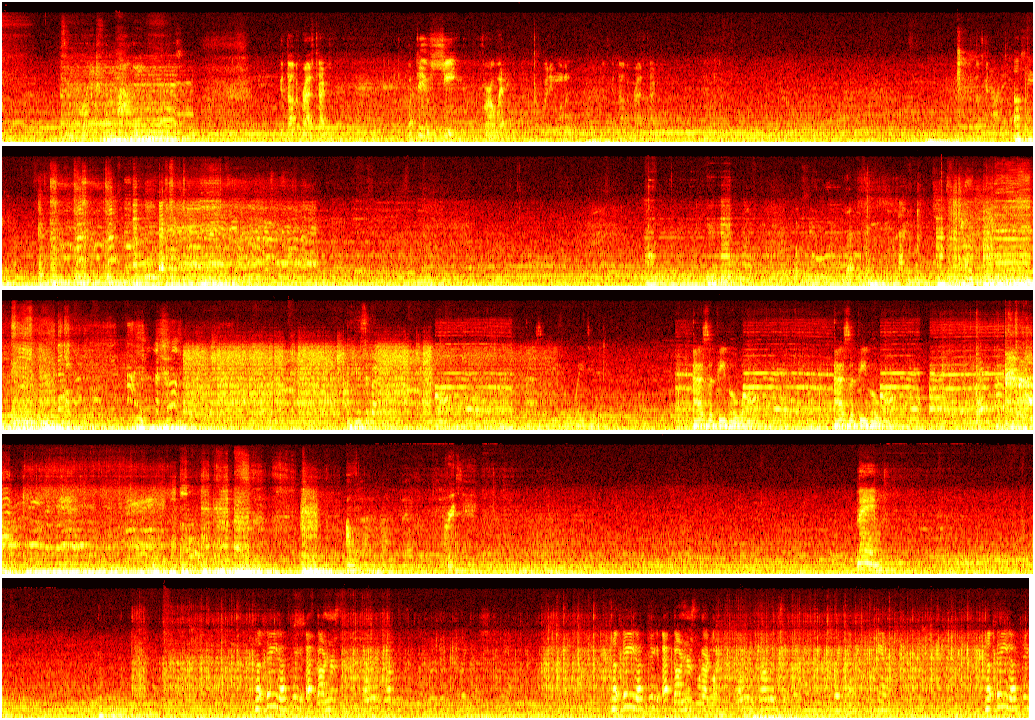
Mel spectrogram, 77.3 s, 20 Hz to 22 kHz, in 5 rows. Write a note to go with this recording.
inside a round circle media installation that allows the visitor to select 3 D animated screen scenes and follow picture lines that have certain emotional content by picture zapping thru a big international tv scene archive, soundmap d - topographic field recordings and social ambiences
